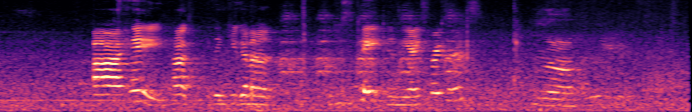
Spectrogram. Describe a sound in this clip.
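A young woman talks outdoors.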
